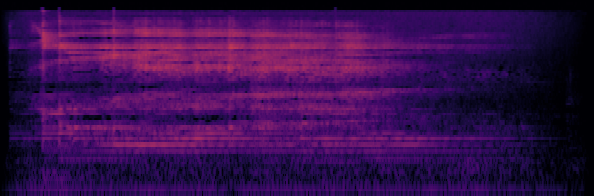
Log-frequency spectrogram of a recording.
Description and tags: lightly scraping metal stairway railing tube with knife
